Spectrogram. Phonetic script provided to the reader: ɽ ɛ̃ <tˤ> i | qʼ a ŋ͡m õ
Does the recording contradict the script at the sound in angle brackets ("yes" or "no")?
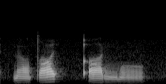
no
